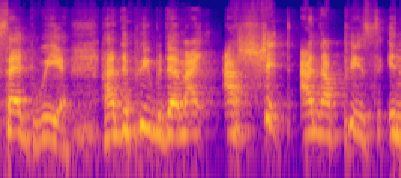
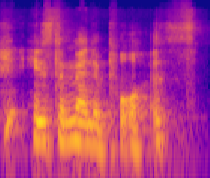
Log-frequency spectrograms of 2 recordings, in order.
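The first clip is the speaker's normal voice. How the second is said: 1 laughing; 4 semitones lower, 4 dB quieter than usual. Real, not acted. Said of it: "I'm getting emotional".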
